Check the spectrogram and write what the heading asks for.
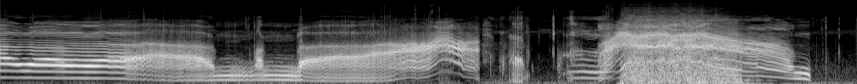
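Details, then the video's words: Fighting cats trading long yowls that bend upward and drop, with a harsh, noisy hiss-like burst near the end before a last falling wail. "Experience a cat fight from a cat's perspective."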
